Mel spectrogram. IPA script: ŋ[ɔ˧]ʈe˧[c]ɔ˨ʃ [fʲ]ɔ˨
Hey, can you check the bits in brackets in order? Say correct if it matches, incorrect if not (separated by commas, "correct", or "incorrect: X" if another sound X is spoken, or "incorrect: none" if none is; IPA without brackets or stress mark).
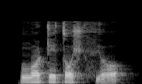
correct, incorrect: t, correct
